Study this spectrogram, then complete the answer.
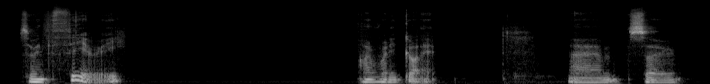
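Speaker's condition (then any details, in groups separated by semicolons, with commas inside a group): No condition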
